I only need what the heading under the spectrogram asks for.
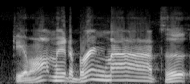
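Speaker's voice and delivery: lightly mimicked thick Southern accent; imitating a thick accent. Host mimicking Curtis asking again, a light thick accent. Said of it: "He had a really kind of a thick accent for me".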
